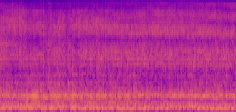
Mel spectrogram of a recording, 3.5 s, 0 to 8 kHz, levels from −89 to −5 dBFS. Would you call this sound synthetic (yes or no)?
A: yes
